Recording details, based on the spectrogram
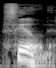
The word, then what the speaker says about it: seal: Please put your seal って言っちゃダメです。シールです。切手のシール。日本語で言うと。でも、カタカナのシじゃないんですね。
